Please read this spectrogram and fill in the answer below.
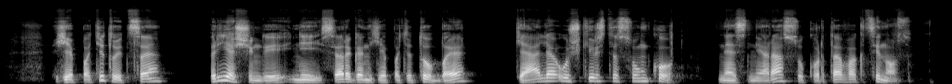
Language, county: Lithuanian, Kaunas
